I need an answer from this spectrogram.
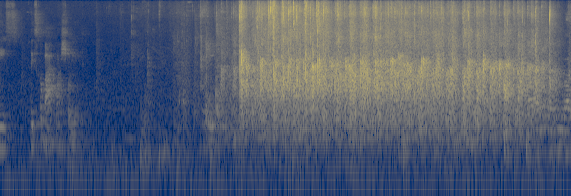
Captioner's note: applause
